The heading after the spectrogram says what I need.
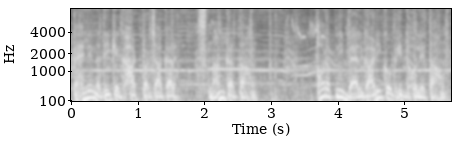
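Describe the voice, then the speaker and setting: A man playing an honest, humble Brahmin bullock-cart driver in a moral-story cartoon, speaking earnestly and deliberately. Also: lowish voice, big pitch swings, music in the background. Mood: earnest, reflective. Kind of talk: acted Hindi moral-story cartoon dialogue.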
